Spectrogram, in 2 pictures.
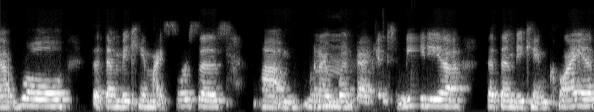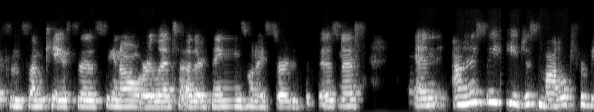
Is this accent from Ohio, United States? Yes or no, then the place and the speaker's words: yes; Cleveland, Ohio, United States; moved away as an adult; now in Sioux Falls, United States; I'm from Cleveland, Ohio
